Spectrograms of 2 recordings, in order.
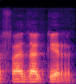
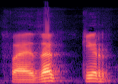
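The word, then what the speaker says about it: فَذَكِّرْ: tasydid maka di sini Jangan dibaca fadzakir tapi ditekan dan roknya di sini dimatikan fazakir innamasid hukumnya hunnah dibaca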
